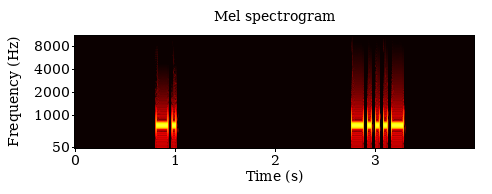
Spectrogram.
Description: Morse code, heard as a keyed tone, about 30 wpm, spaced as for 5 wpm, 700 Hz. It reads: N<BT>
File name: Lesson 36d - BT - Two Characters 30wpm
